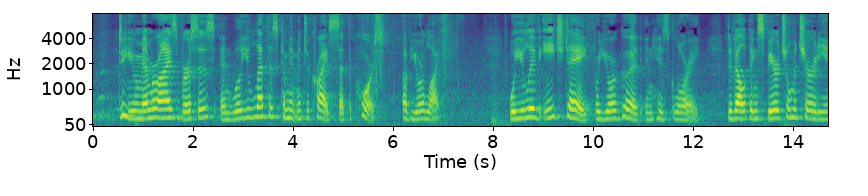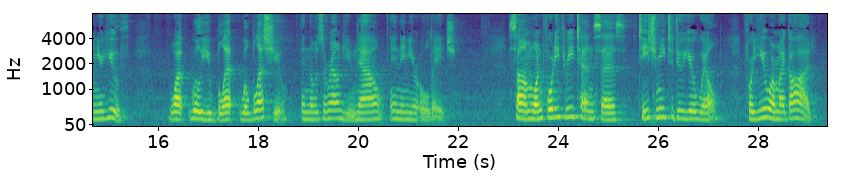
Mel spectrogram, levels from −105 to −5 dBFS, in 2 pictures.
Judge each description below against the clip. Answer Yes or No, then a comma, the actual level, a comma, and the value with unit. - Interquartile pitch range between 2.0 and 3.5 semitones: Yes, average, 3.1 semitones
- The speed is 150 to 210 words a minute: No, slow, 135 wpm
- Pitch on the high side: Yes, high, 205 Hz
